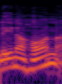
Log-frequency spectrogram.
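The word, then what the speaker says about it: Lena Horne: Das eine ist halt ähm, eine relativ kleine Rolle, aber doch wichtige, die, die gute Fee Glinda äh, von, wie wird sie ausgesprochen, Lena Horn einfach, die als, als, die als Sängerin berühmt ist und dann Richard mhm.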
